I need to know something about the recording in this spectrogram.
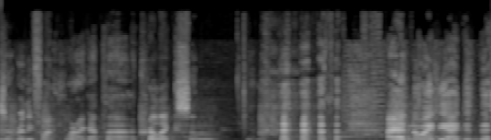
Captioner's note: laughs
